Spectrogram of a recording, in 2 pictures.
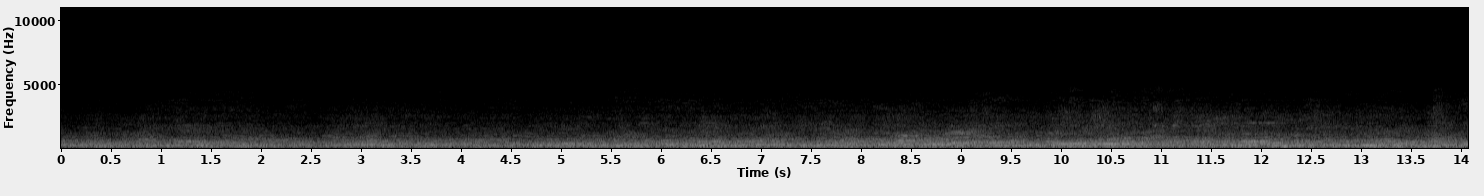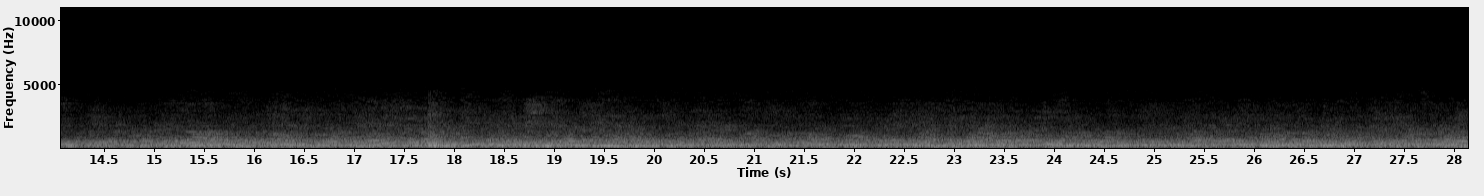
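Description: A crowd of men and women murmur and chat in a large echoing hall.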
